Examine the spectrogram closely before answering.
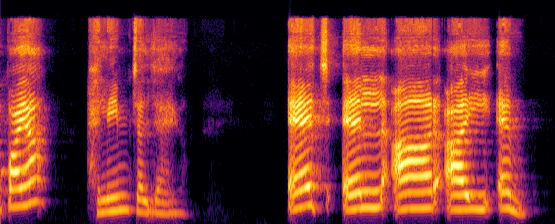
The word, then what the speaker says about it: ह्रीं: HLRIM, ये सही उच्चारण है। अगर उच्चारण करने में तकलीफ है तो HLEEM, ये भी उच्चारण चल जाएगा।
